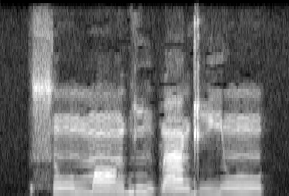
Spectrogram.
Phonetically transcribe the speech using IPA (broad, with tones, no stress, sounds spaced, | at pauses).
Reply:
s ũ˧ m ɔ̃˦ ɡ ĩ˦˨ ɡ͡b ã˨˦ ɡ i˧ j ũ˦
